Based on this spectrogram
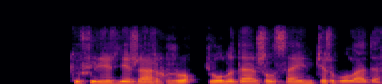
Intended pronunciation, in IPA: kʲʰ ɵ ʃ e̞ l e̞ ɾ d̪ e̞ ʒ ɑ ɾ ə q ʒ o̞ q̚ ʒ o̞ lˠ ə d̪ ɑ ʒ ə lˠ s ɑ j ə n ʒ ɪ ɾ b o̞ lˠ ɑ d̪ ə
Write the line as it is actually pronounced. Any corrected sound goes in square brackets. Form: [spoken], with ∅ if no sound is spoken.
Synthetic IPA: kʲʰ ɵ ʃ e̞ l e̞ ɾ d̪ e̞ ʒ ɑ ɾ ə q ʒ o̞ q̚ ʒ o̞ lˠ ə d̪ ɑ ʒ ə lˠ s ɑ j ə n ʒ ɪ ɾ b o̞ lˠ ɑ d̪ ə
